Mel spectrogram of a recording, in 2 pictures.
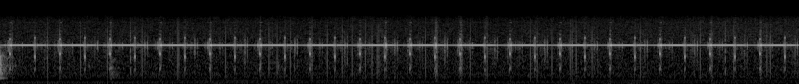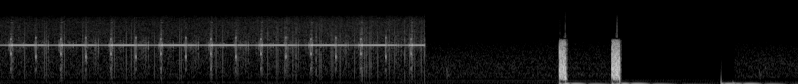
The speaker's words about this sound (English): That's what the sound of NOAA 19 sounds like. They sound like a tick-tock clock.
